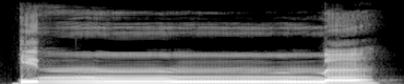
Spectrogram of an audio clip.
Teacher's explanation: Nun tahan ketika bertasydid. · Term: gunah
